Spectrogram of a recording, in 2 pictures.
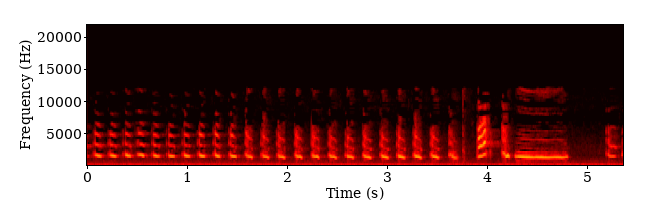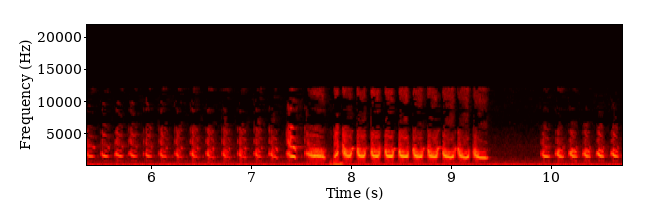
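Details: Cockatiel squeaking during a game of peekaboo: quick trains of clipped, high chirps repeated several times per second, with a couple of drawn-out whistles and a raspy burst midway, over faint constant background hum.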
